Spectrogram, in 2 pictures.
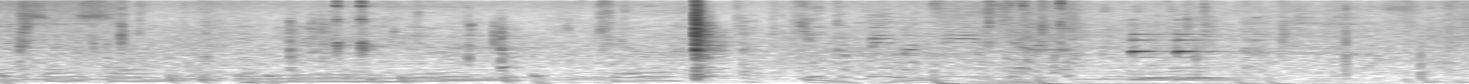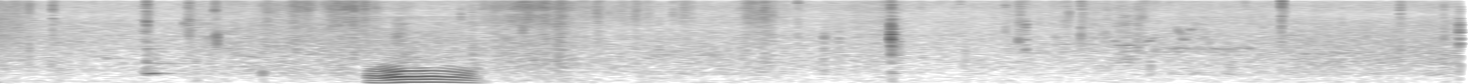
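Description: A pot of soup bubbles and simmers.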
